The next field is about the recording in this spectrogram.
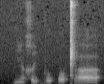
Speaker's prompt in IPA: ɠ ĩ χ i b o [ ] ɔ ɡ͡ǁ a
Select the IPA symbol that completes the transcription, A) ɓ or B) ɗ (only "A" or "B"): A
